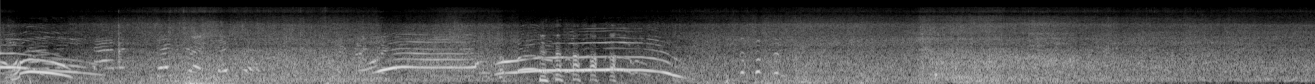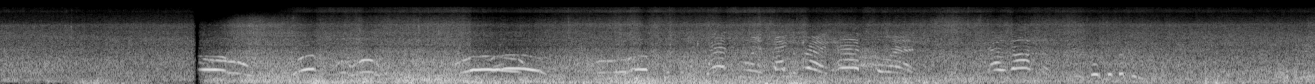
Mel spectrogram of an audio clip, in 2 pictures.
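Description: River rapids rush and roar loudly close by.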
